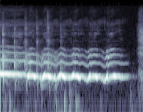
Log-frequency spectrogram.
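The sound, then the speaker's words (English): A person imitates a neighbor's dog howling outside a studio, the way the dog mimics a passing ambulance: one sustained, wavering tonal howl held for nearly three seconds, loud, ending abruptly with a brief noisy burst. “My neighbor's dog. So fucking loud, howling.”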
